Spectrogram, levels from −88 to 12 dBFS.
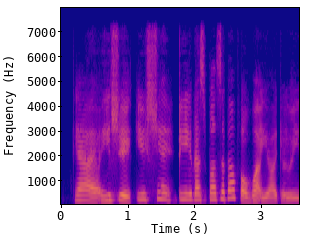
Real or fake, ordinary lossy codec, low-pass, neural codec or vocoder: fake; none; 7.2 kHz; codec, 16 kHz, 0.5 kbps, FreqCodec, larger model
